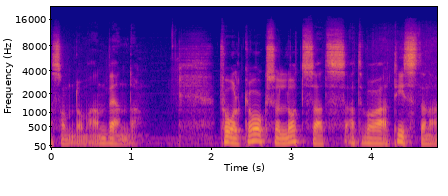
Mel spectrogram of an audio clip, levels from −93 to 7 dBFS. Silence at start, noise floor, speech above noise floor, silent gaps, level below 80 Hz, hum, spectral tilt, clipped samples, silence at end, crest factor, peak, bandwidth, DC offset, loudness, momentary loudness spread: 0 s; -48 dBFS; 22 dB; none; -52 dBFS; none; -3.5 dB/octave; under 0.1%; 0 s; 20 dB; -6 dBFS; 15 kHz; under 0.1%; -25 LUFS; 20 LU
